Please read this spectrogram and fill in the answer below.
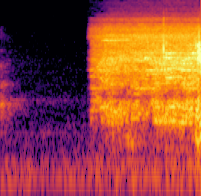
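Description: Dead silence for almost a second, then a steady hiss that rises slightly: the background noise of the live field feed coming up before the reporter speaks.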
